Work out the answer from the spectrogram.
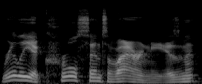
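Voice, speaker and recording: A man voicing a laid-back, wordy cartoon dog detective in a fan animation, with a wry, even-tempered manner. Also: medium pitch, brisk.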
